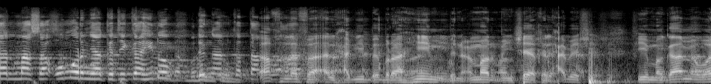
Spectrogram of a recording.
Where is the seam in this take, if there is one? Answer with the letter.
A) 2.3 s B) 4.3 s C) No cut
A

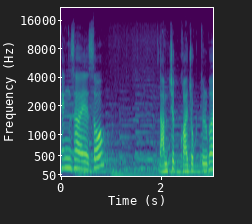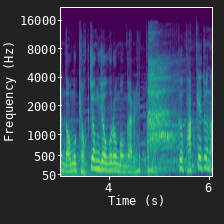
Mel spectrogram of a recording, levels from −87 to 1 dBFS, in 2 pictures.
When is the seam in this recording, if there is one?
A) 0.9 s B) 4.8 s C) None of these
B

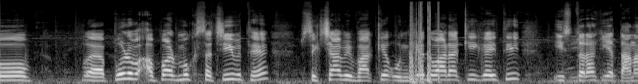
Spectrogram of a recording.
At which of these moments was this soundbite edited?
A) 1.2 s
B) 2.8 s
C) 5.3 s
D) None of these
C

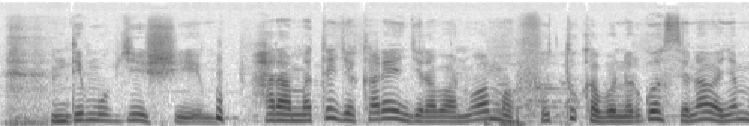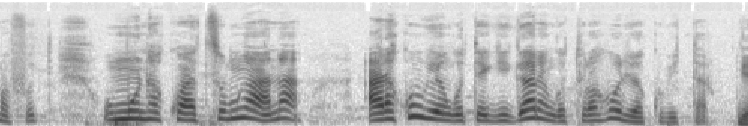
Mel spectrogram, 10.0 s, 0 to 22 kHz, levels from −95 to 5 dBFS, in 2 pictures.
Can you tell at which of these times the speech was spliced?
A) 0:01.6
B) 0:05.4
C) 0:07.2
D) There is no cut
A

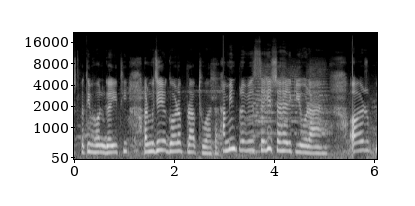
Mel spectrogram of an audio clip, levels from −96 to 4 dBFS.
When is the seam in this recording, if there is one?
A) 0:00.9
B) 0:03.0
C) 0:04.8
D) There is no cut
B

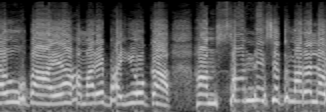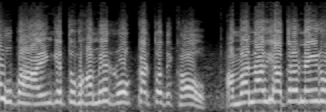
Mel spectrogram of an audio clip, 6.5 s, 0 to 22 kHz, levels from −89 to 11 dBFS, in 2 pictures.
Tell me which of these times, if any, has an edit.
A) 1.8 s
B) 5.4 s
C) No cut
B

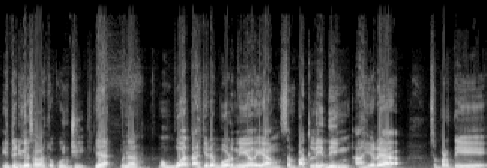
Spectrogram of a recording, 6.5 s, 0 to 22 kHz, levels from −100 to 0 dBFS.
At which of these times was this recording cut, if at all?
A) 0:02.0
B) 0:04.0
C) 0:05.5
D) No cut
A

